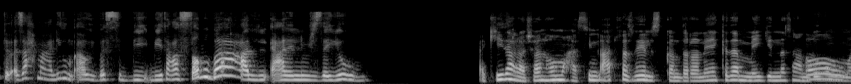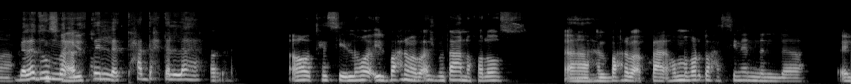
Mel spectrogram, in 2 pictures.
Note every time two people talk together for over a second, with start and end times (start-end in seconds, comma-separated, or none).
8.1-9.5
